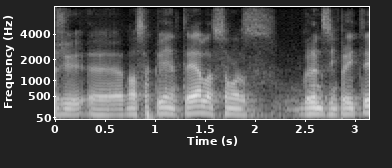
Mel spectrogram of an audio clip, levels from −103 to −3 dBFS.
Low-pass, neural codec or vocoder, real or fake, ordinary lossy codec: none; codec, 16 kHz, 6 kbps, DAC; fake; none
